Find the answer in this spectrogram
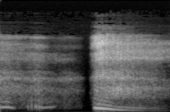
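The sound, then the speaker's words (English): A slow, calming breath out, voiced like a sigh: a shorter exhale, a brief pause, then a longer, louder breathy sigh that trails away. “So if you concentrate on your breathing, let's say you're starting to get angry, and you just go,”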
